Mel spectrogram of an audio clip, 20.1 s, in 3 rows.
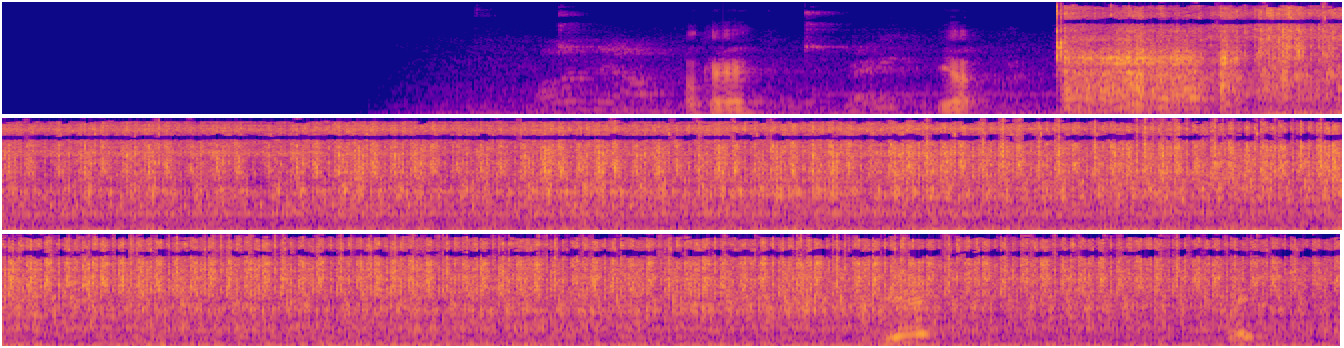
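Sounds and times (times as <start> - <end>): engine running with clatter: 5.3 - 20.0.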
